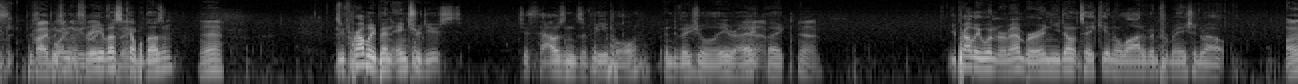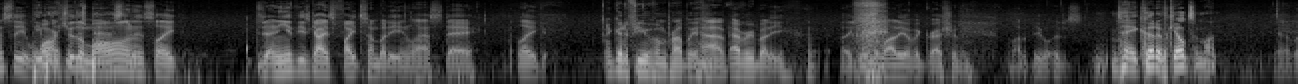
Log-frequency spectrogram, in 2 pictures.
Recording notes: The boys tried to drunkenly record an episode, but the weather didn't agree for long, so enjoy this short of the lads hanging out in the rain.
